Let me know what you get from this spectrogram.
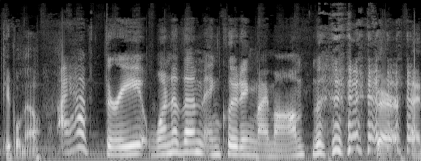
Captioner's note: chuckles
